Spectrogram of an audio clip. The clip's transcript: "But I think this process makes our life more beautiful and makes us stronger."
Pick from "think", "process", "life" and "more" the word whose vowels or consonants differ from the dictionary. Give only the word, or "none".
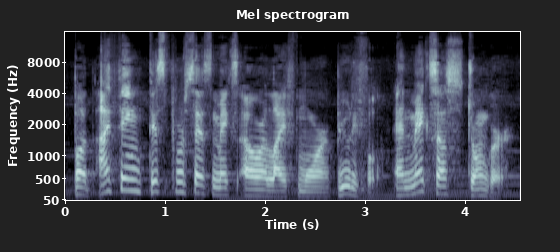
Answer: none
